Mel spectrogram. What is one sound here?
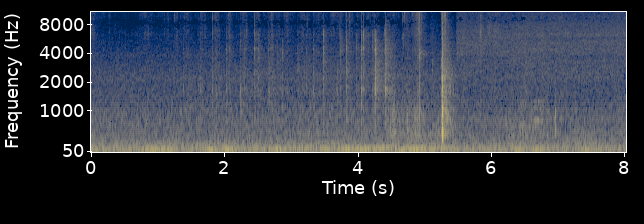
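Metal clicks and taps as a drain bolt is unscrewed by hand.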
